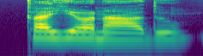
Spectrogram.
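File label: "cajonadu", female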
